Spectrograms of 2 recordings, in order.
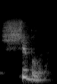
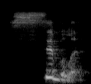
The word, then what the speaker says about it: shibboleth: a linguistic identity test based on their pronunciation of the Hebrew word shibboleth the identity of the Bible was revealed by the pronunciation of the test word as sibilith they couldn't say it and they were put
